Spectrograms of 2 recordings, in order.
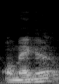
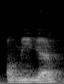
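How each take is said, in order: First: It is said with an American accent. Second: It is said with a British accent.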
